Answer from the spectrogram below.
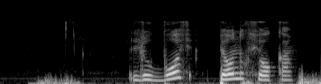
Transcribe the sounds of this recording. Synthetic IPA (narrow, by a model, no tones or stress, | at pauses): lʲubɔfʲ | pʲɔnuxʲɔkɐ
